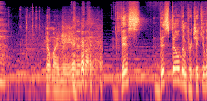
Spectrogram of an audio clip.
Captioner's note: chuckles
